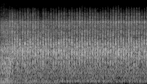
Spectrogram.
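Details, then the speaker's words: Manual car with clutch pedal pressed at idle: dry fast rattling chatter that disappears when clutch is released; gearbox oil free of metal filings; worn dual-mass flywheel. "¿Qué tal, amigos? En esta ocasión tenemos un vehículo que, como logramos observar en el video, sale un ruido al pisar el clutch y desaparece al soltar el clutch."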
